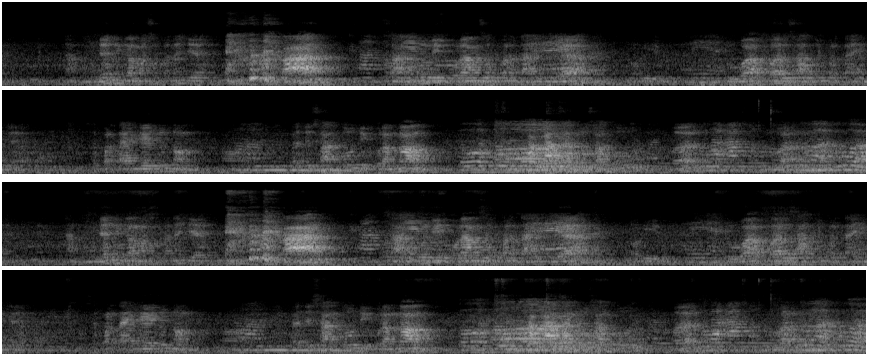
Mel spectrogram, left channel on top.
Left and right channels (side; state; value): both; normal; correlation 0.14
